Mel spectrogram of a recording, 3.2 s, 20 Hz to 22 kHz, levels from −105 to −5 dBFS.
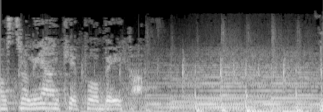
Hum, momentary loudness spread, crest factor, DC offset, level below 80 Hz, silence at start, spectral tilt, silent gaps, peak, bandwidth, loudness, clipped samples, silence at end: none; 7 LU; 12 dB; under 0.1%; -28 dBFS; 0 s; -7 dB/octave; none; -8 dBFS; 12 kHz; -20 LUFS; under 0.1%; 0 s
